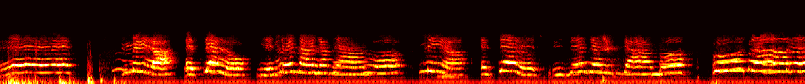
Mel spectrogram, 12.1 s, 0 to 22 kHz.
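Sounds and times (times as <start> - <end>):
girls singing unaccompanied: 0.0 - 12.0.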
